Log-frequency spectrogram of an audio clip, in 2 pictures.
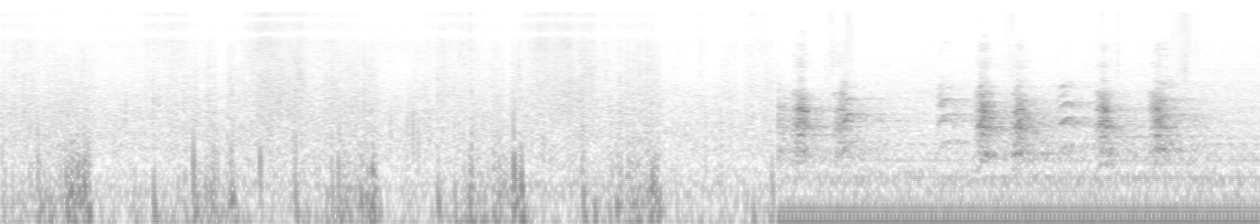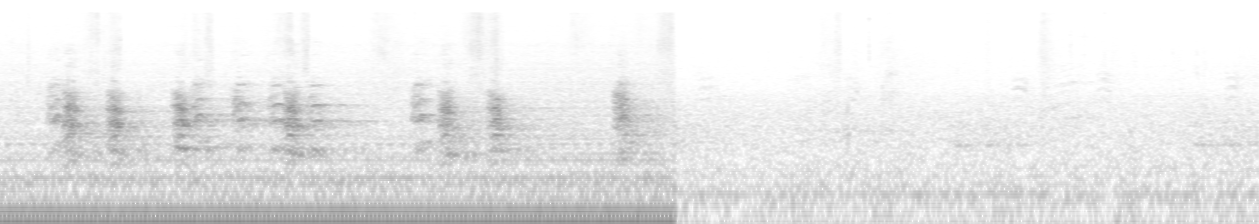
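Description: Boots crunching and thudding through deep fresh snow for the first few seconds. Then a dog barks and yips over and over above a steady low rumble, and the barking stops about three seconds before the end.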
